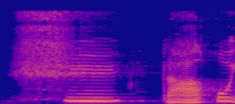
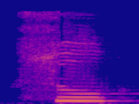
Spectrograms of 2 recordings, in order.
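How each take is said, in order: First: The vowel is a rounded front 'ü' sound. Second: The vowel is a plain back 'oo' sound. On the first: The speaker calls it right. "발음은 동일하게 쥐, 취, 쉬라고 읽어주셔야 됩니다" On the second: The speaker calls it wrong. "무언가에 이끌린 것처럼 이렇게 발음을 합니다. 그런데 그런 발음은 없다고"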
